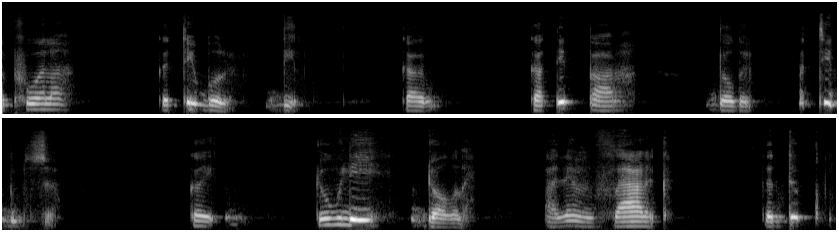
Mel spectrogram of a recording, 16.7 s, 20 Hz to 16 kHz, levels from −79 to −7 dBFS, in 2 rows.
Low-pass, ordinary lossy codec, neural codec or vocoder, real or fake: 10.8 kHz; AAC, 48 kbps; codec, 24 kHz, 0.9 kbps, WavTokenizer, medium speech release version 2; fake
